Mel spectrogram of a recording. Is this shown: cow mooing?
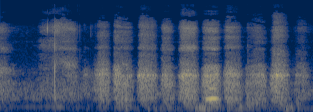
no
